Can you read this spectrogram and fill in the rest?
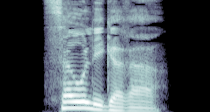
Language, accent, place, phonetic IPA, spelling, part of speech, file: German, Germany, Berlin, [ˈsəʊlɪɡəʁɐ], souligerer, adjective, De-souligerer.ogg
- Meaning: inflection of soulig: 1. strong/mixed nominative masculine singular comparative degree 2. strong genitive/dative feminine singular comparative degree 3. strong genitive plural comparative degree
